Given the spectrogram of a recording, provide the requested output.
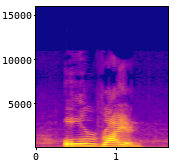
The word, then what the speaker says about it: Orion: Orion.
